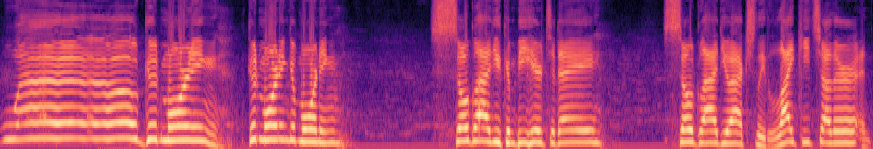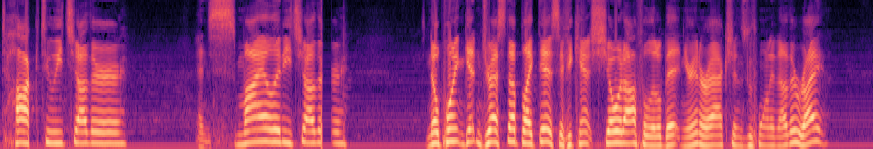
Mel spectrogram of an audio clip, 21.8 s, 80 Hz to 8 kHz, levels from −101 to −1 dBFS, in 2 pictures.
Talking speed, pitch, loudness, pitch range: 150 wpm, 220 Hz, -14 LUFS, 170-240 Hz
